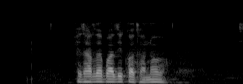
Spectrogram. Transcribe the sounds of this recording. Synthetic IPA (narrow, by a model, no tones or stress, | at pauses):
et̪ʰaɾd̪apalikʌt̪ʰʌno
